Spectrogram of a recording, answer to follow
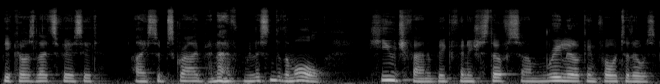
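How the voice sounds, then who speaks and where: A man's voice: on the high side, steady tone, a little fast, dark tone. A man hosting a podcast solo, chatting casually through listener news and reviews. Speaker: podcast host.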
